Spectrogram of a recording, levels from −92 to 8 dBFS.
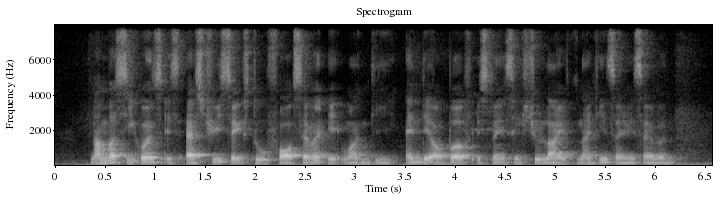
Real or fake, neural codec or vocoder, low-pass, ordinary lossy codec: real; none; none; none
